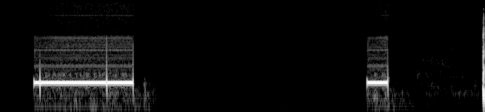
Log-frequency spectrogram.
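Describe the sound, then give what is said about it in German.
A steady telephone ringback tone of a call from the Nobel Prize website in Stockholm to Thomas Südhoff, who is driving, sounds in two bursts, a long one of about one and a half seconds and a shorter one later, separated by silence, followed by faint line noise. “Thomas Südhoff fährt gerade Auto und bekommt den Anruf aus Stockholm.”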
